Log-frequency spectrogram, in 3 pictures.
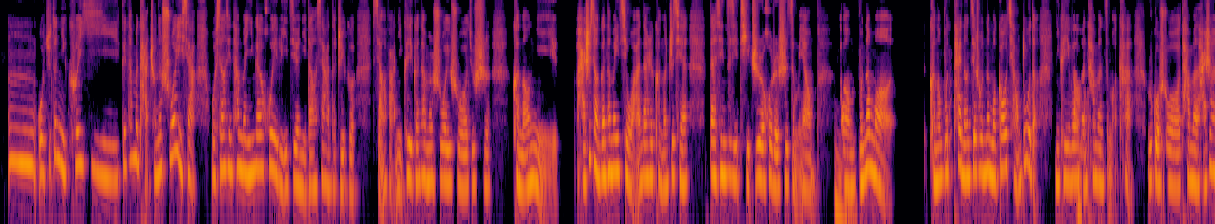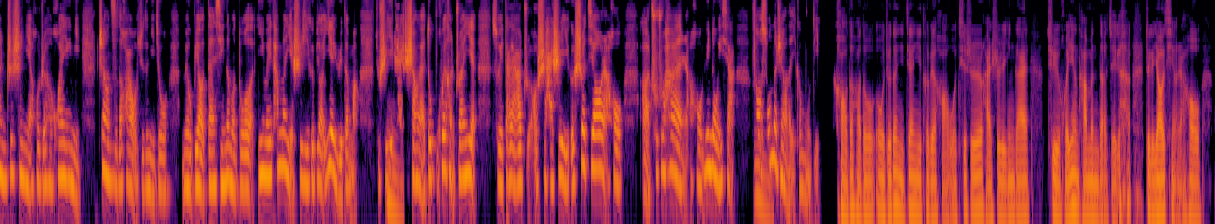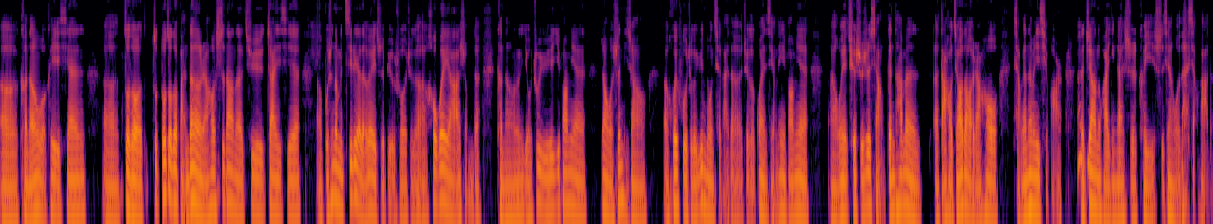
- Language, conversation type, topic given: Chinese, advice, 我害怕开始运动，该如何迈出第一步？
- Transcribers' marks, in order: other background noise; laughing while speaking: "这个"; laughing while speaking: "的"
